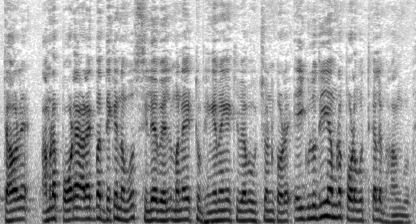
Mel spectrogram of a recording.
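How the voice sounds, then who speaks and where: A man with a Bengali accent teaching English pronunciation, spelling letters slowly and repeating each sound, often checking that his listeners follow. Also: on the high side, slight background noise. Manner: often asks "ঠিক আছে?" to check understanding. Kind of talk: slow spelled-out pronunciation lesson.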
